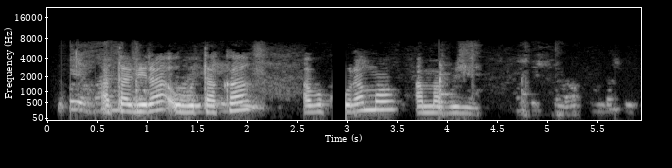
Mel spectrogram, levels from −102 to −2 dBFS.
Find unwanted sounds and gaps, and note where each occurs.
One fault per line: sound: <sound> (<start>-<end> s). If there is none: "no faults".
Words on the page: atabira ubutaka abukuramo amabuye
sound: dropout (2.9-3.0 s)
